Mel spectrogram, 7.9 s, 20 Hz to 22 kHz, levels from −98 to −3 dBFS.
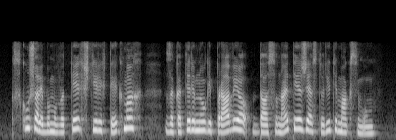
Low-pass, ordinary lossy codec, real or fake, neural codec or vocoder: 7.2 kHz; none; fake; codec, 16 kHz, 2 kbps, FunCodec, trained on Chinese and English, 25 frames a second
